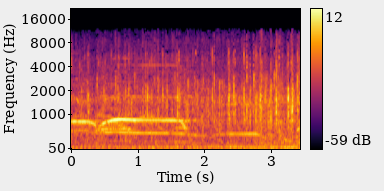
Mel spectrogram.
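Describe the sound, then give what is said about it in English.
An audience at an event in support of Assange applauds journalist Dan Cohen with steady, dense clapping for several seconds, mixed with crowd cheering and a sustained whistle-like tone near the start. “So everybody, please give it up for Dan Cohen.”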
